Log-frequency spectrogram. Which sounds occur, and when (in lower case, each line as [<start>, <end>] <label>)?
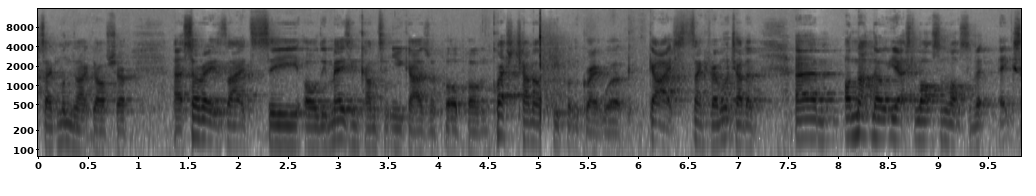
[0.00, 0.96] man speaking
[0.00, 9.83] mechanisms
[0.93, 1.25] breathing
[1.35, 5.93] man speaking
[4.91, 5.11] generic impact sounds
[6.11, 7.21] man speaking
[7.19, 7.56] breathing
[7.57, 9.83] man speaking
